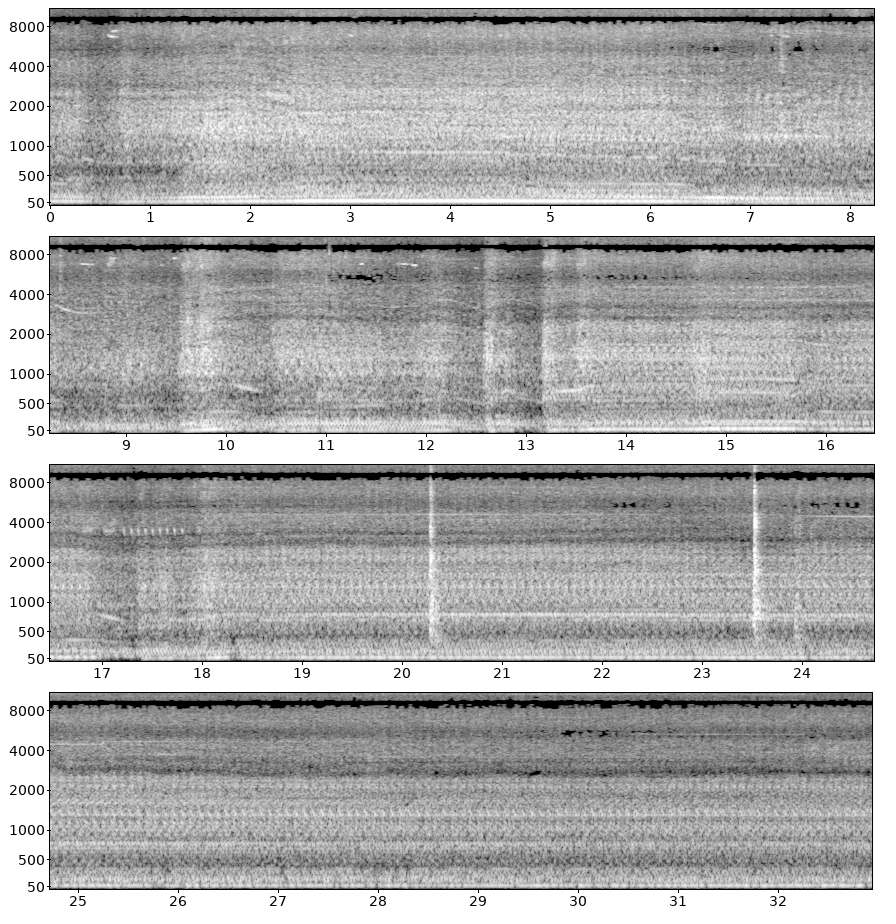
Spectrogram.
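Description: A farm tractor's diesel engine running while the trailed field sprayer's boom is unfolded. The engine is louder, with its pitch rising and falling, for the first several seconds, then runs steadily, with a few short sharp clicks along the way.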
